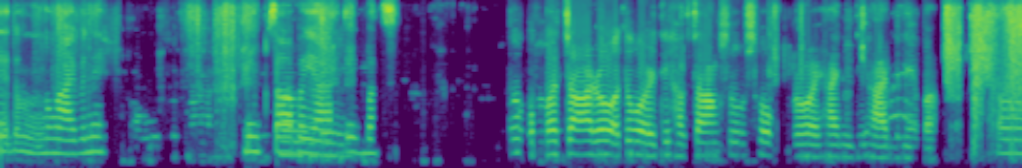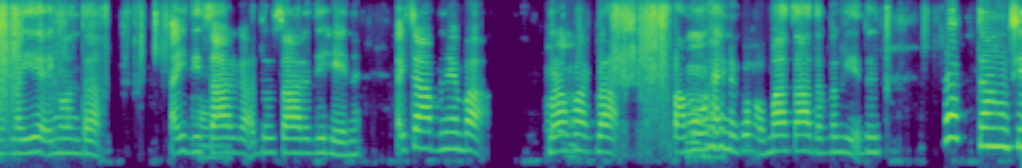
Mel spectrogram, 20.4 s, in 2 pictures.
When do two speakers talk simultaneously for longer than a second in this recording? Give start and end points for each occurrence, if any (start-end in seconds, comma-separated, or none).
none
